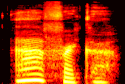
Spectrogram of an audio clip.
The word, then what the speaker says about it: Africa: interesting very fast Africa Africa one is sound and how many syllables three that's good and the stress is on the first syllable AF Africa what kind of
